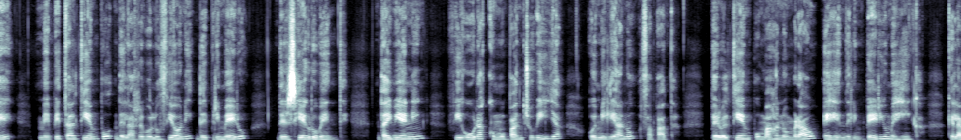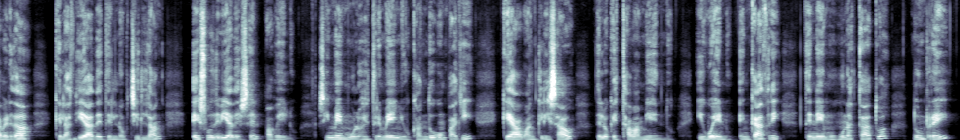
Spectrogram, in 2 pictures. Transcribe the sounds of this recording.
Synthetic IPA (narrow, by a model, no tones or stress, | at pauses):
e | me̞pet̪aːlt̪je̞mpuðe̞lasre̞β̞o̞luθjo̞nizðe̞pɾime̞ɾu | ðe̞lsje̞ɣ̞ɾuβe̞nt̪e̥ | d̪ajβjenĩŋ | fiɣ̞uɾahko̞mupanʲt͡ʃuβiʎa | oe̞miljanuθapa̰t̪ḁ | pe̞ɾoe̞lt̪je̞mpumasanõmbɾawe̞send̪e̞limpe̞ɾjume̞ɦikḁ | ke̞laβ̞e̞ɾða | ke̞laθiaðe̞t̪e̞lno̞kt͡ʃit̪laŋ | e̞suðeβiaðe̞se̞lpaβe̞lu | simẽ̞mulo̞se̞ht̪ɾe̞mẽ̞ɲuhkand̪uβumpa̰ʎike̞aβaŋklisaw | ð̥e̞lo̞ke̞ht̪ʰaβambjẽ̞nd̪u | iɣwe̞nue̞ŋkaθɾi | t̪e̞nẽ̞musunaeht̪at̪wa | d̪unre̞j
